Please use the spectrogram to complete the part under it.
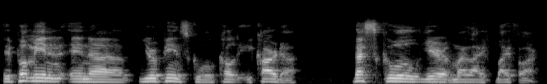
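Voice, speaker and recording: A medium-pitched man speaks at a moderate pace as co-host of a casual podcast, musing aloud with frequent restarts. He is in his forties and a native Arabic speaker. Dull lo-fi recording.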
